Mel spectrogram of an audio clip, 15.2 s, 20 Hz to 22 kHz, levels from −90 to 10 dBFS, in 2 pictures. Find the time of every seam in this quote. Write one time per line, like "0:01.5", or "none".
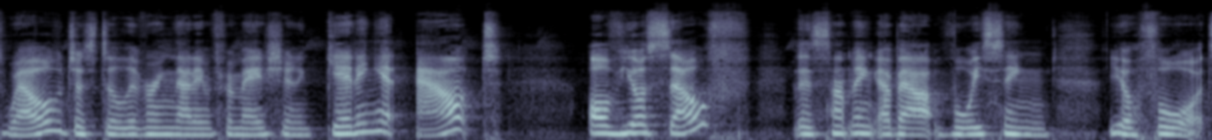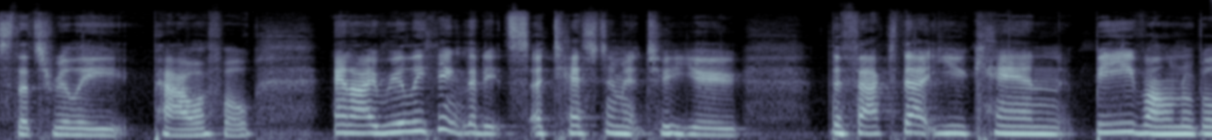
none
